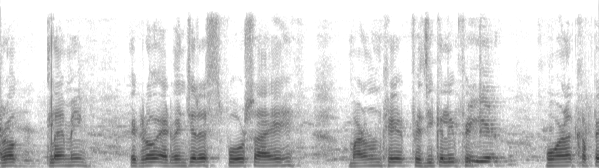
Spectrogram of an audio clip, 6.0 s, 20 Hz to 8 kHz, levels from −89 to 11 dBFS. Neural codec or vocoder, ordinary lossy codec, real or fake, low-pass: none; none; real; 7.2 kHz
